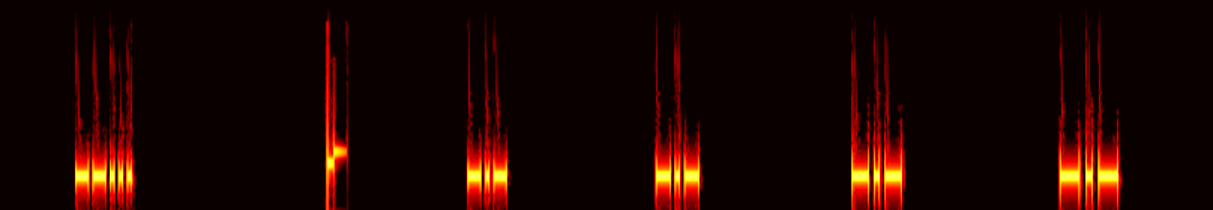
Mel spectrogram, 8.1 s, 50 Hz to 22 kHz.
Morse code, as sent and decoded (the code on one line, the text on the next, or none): --... / -.- -.- -.- -.-
7 KKKK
